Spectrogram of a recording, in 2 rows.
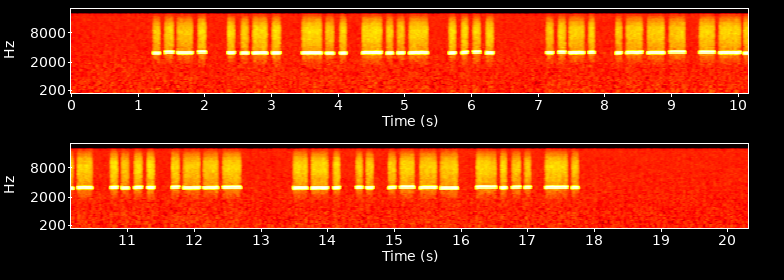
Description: Morse code, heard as a whistle, hand-sent with a straight key, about 14 wpm. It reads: FFDXH FJQHJ GIJBN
